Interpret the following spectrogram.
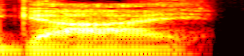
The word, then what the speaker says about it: Guy: And yes, his name was literally Guy and pronounced Guy.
